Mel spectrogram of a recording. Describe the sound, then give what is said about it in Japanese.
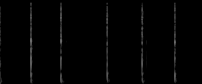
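Eggshell cracking in a series of six sharp, crisp snaps, irregularly spaced over two seconds, each a brief bright crackle with silence between and no talking. “鳥さんが卵の殻を割って出てくるみたいな音がする。”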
